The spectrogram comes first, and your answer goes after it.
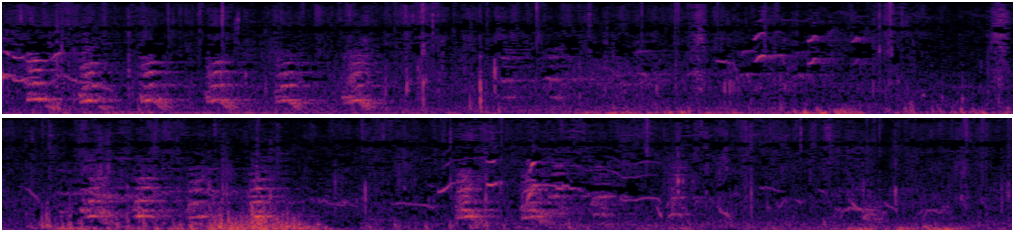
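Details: A litter of English Springer Spaniel puppies, close to two months old, playing. A quick run of sharp, harmonic yips opens, then scattered squeaks and a low rumbling thump midway.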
